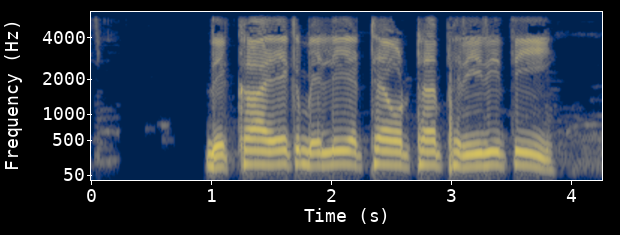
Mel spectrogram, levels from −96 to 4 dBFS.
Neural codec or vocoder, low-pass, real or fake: none; 5.4 kHz; real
